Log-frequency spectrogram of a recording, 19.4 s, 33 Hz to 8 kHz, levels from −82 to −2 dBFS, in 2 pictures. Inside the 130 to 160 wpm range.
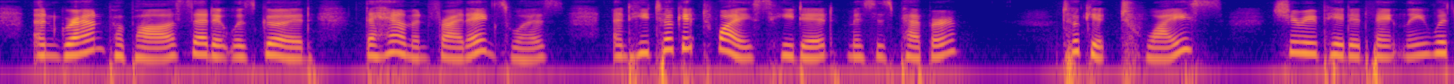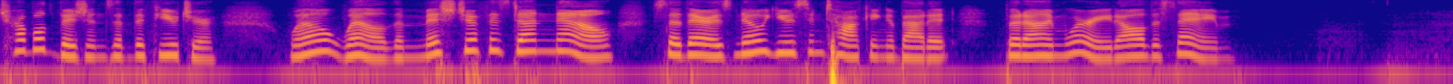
No: average, 170 wpm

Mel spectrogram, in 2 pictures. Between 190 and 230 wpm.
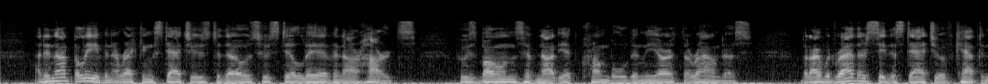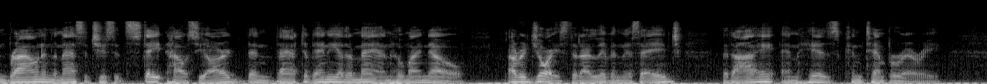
Yes: average, 195 wpm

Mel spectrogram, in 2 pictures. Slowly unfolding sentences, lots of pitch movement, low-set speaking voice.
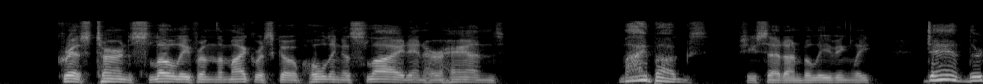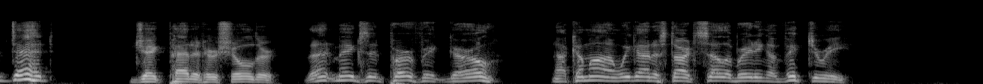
Yes: slow, 120 wpm; wide, 7.1 semitones; low, 130 Hz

